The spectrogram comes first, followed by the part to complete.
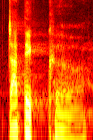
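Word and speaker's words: צדיק: 짜데크. 한번 하시도. 키읔 발음이 뒤에 조금 여운이 있는 거는 조금 더 좋은데요.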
